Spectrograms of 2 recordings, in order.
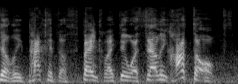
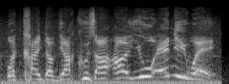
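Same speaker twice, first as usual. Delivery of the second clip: louder, higher, scolding; angry outburst; 8 semitones higher, 6 dB louder than usual. Acted. Boss scolds useless yakuza, angry and raised. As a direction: snap at them for being useless.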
